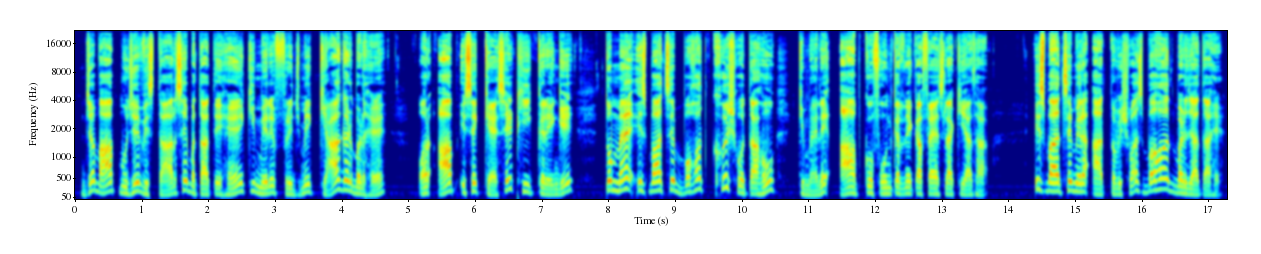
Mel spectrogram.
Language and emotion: Hindi, happy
